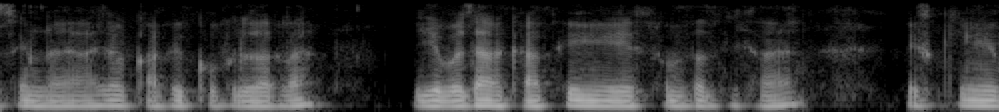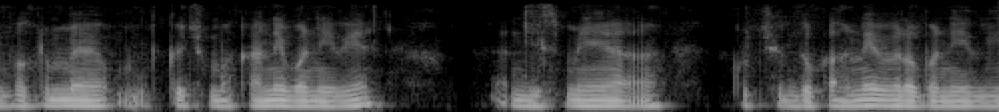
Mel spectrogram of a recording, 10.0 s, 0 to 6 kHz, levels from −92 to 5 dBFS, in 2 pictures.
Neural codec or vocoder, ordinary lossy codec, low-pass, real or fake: codec, 16 kHz, 4.8 kbps, FACodec; Opus, 32 kbps; 5.4 kHz; fake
